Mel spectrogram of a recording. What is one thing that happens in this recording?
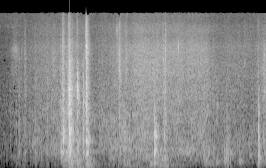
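A tractor cab door clicks open.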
